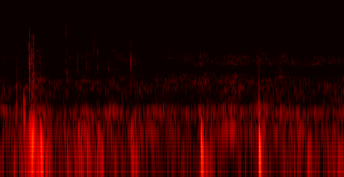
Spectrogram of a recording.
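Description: Honeybees buzzing around the hive entrances, a faint steady hum from bees stirred up into busy flight by leftover honey put out for them to clean. A few faint clicks come through near the middle.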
